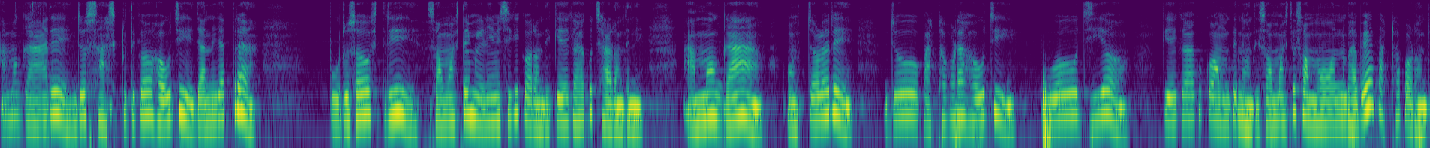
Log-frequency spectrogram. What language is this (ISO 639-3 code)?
ori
